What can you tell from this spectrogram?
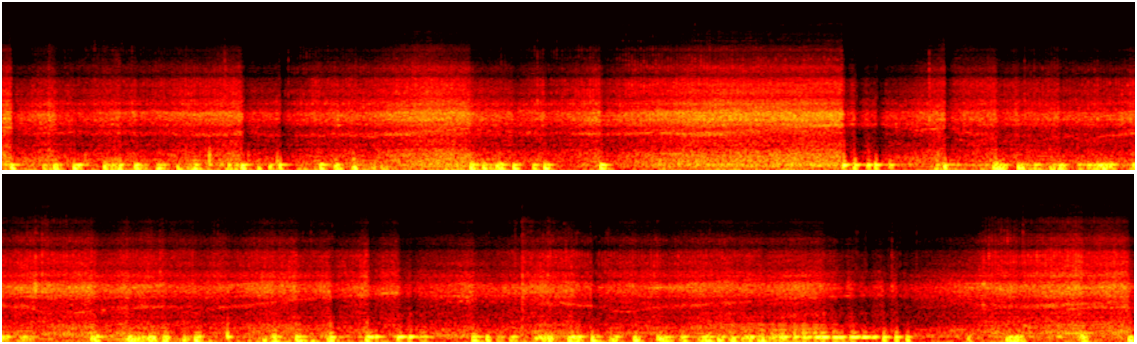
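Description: Onboard sound of a rental go-kart's engine at race pace, its note rising and falling in pitch as the kart slows for and accelerates out of corners, with heavy low rumbling and thumping on the camera mount. The engine drops briefly about ten seconds in, then picks up again.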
